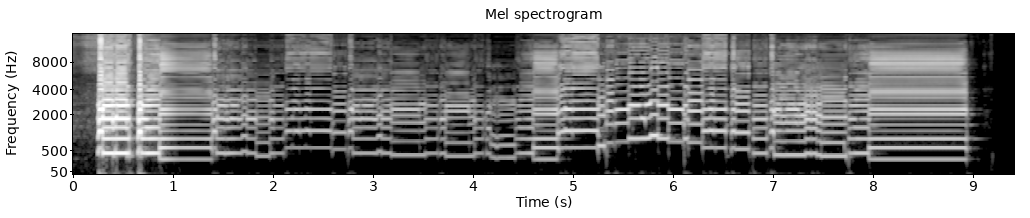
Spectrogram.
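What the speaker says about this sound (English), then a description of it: "the chanter sounds like this" An uilleann pipes chanter plays a lilting melody alone, reedy, starting with a few sharp squeaks and then running through bright, sustained notes.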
